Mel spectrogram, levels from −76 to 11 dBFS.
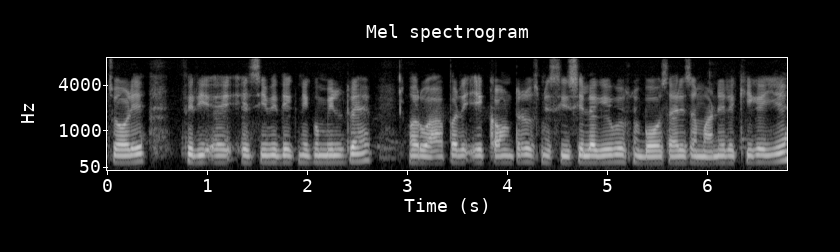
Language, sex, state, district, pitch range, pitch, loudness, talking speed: Hindi, male, Delhi, New Delhi, 135-145 Hz, 140 Hz, -17 LUFS, 210 wpm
